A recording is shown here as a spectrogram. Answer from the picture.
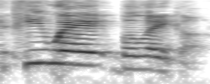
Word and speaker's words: Siphiwe Baleka: at you looking all colorful welcome Hey so pronounce your name so that I can make sure I'm saying it correctly it's a P way Balika the P wave alaikum you got it all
